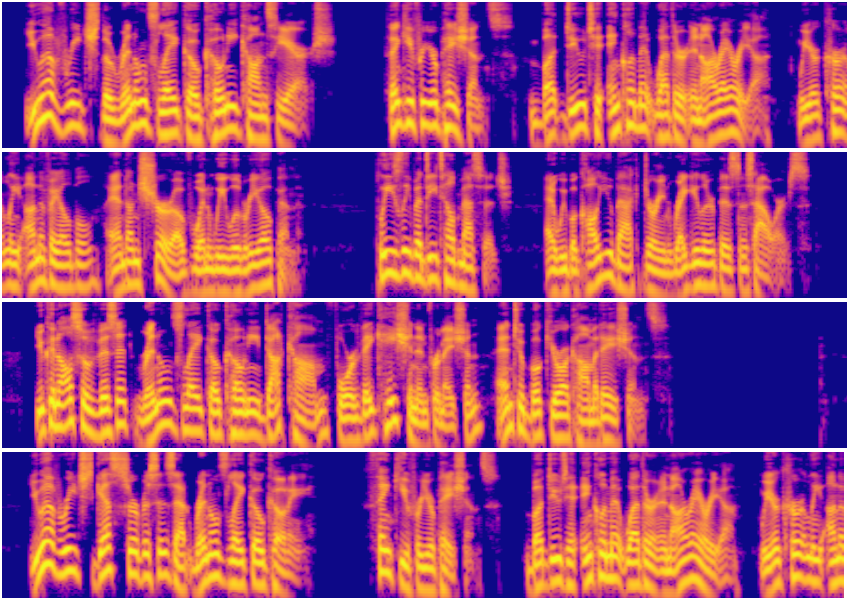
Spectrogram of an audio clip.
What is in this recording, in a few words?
IVR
